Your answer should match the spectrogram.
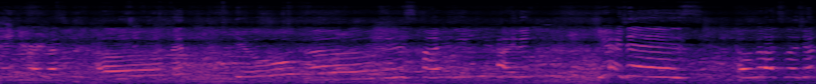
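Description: Several people's voices talking over one another, unclear chatter that echoes in a busy indoor hall.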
